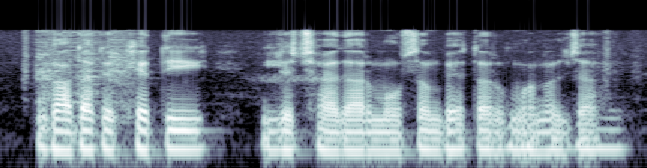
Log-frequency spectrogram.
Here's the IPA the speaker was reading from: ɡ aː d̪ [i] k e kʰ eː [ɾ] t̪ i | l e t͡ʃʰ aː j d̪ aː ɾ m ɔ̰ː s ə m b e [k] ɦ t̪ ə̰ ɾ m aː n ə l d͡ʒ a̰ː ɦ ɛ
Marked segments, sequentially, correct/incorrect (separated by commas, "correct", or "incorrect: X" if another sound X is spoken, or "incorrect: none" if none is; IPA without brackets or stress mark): incorrect: a, incorrect: none, incorrect: none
